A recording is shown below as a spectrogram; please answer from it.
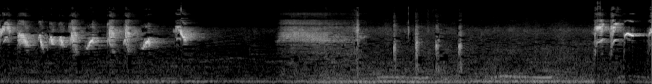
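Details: Greater green leafbird, a singing bird described as ready for contest hanging, delivering bursts of sharp, high whistled and chirped notes in quick runs, a pause with background hiss and faint low hum, then more bright notes at the end.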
